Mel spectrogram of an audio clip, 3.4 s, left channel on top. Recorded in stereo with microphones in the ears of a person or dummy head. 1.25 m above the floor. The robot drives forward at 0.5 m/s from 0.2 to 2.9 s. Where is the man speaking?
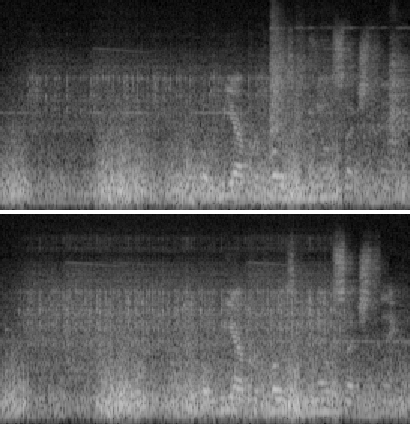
5° right (ahead or behind), 0.9 m.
